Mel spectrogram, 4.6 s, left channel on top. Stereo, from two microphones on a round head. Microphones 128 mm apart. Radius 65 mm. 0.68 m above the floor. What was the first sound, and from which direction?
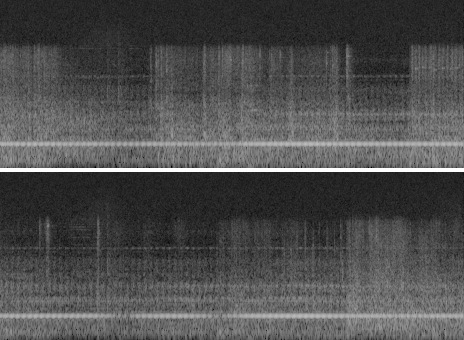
Only background noise.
